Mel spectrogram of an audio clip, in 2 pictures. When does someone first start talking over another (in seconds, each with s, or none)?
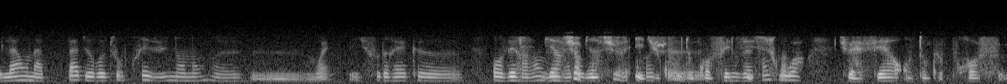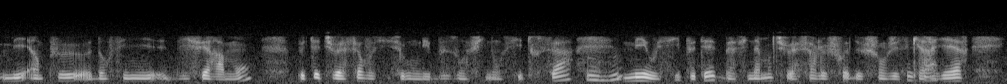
5.4 s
